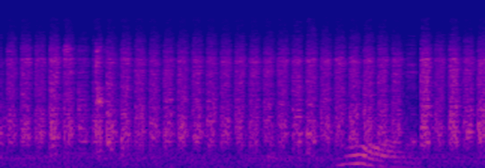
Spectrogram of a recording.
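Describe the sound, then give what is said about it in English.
A steady run of rapid, rhythmic scraping scuffs, like feet shuffling across a gritty floor, continuing evenly throughout with a brief low murmur partway through. “Is he shuffling?”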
